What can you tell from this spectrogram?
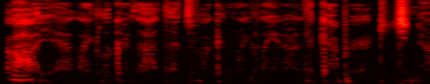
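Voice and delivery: hushed unvoiced chatter; imitating a whispering cinema neighbour; whispering moviegoers. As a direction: whisper like someone behind you in a cinema. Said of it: "there's people behind you going like".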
